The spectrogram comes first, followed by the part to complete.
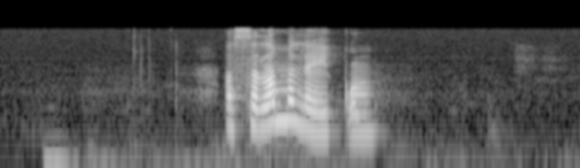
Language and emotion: Russian, neutral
